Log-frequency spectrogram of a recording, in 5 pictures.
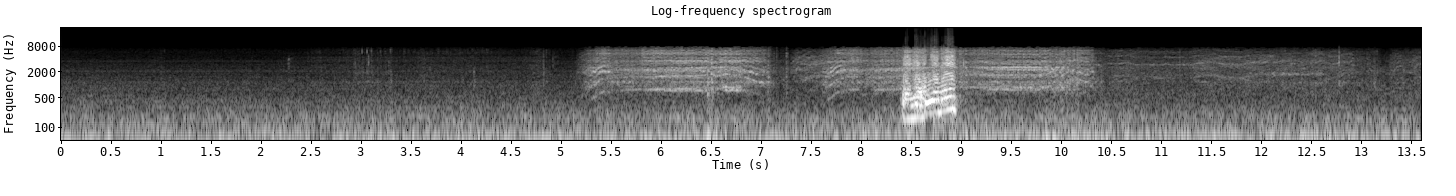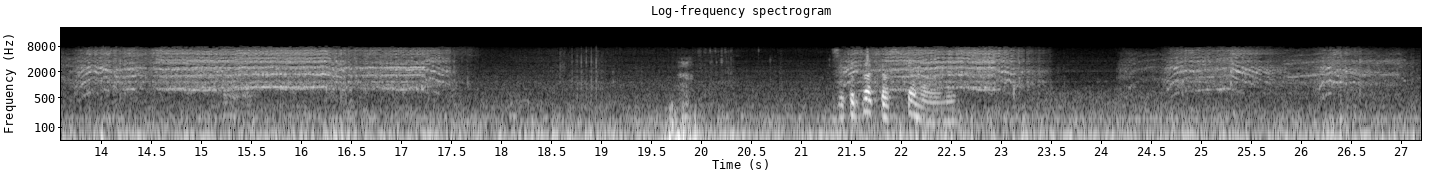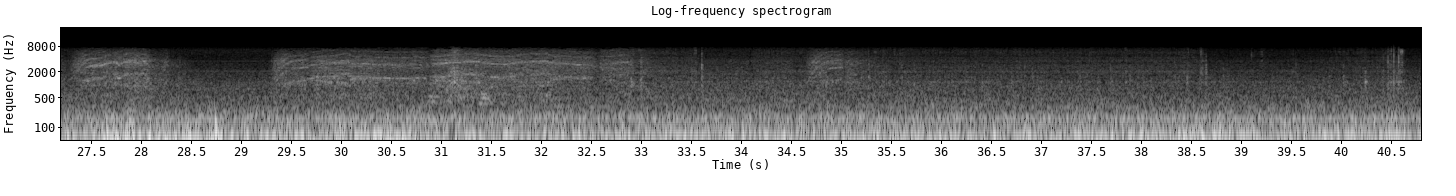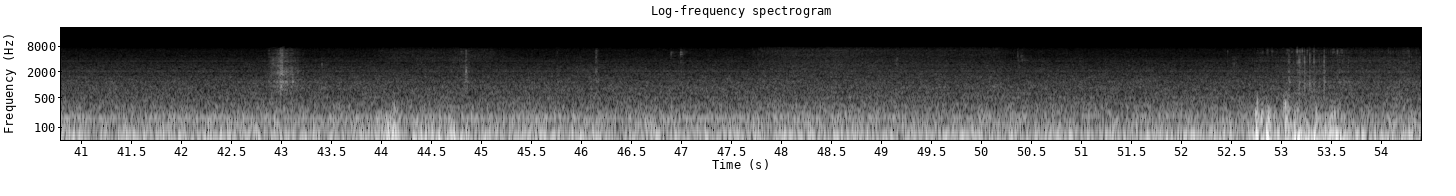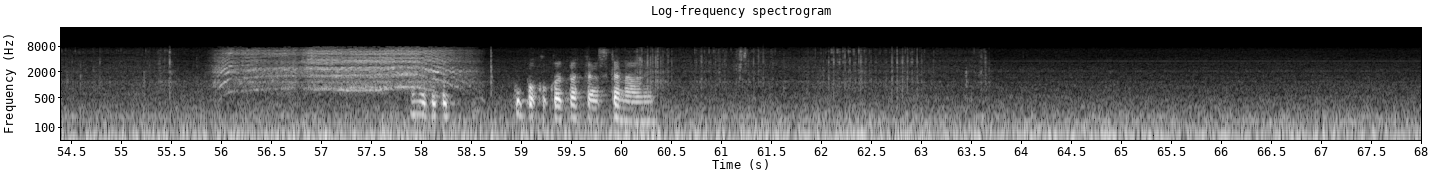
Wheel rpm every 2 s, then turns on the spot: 0, 20, 60, 130, 200, 30, 50, 210, 150, 20, 50, 110, 70, 10, 0, 0, 20, 10, 20, 10, 10, 0, 0, 0, 0, 0, 10, 20, 180, 20, 20, 10, 0, 0.
2-4 10-12 18-20 22-24 32-38 52-54 58-64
